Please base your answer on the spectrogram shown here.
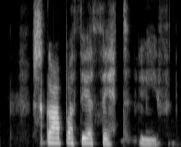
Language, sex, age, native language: Icelandic, female, 9, Icelandic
